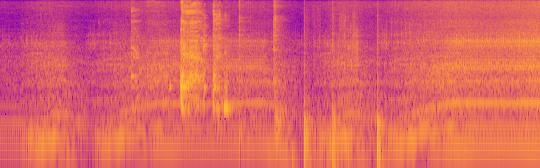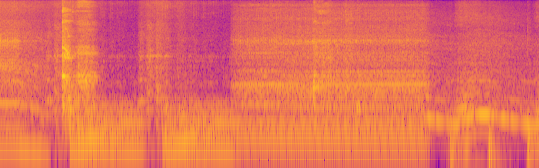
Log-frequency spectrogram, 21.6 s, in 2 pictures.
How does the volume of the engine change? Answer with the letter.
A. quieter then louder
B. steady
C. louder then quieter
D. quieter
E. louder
E.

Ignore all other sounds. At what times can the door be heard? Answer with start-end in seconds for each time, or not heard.
4.8-5.7.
